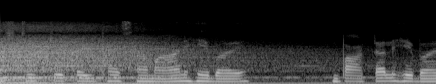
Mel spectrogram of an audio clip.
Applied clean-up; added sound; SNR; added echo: none; Gong; 1 dB; none.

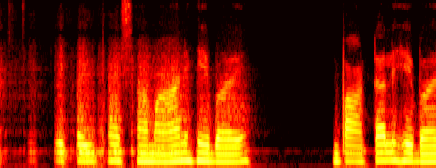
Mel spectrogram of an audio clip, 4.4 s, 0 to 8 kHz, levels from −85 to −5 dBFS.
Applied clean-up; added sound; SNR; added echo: neural mask model RNNoise.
